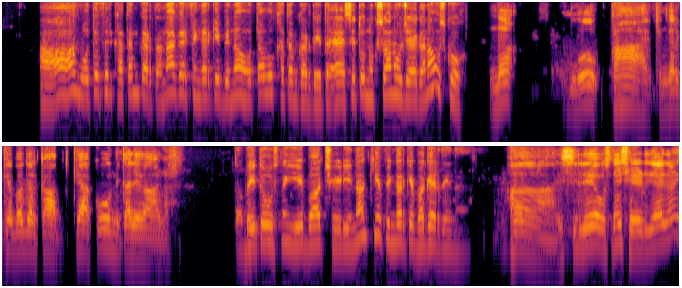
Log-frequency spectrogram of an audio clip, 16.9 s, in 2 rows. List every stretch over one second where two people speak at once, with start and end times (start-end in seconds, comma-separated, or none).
none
